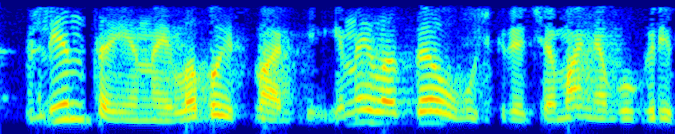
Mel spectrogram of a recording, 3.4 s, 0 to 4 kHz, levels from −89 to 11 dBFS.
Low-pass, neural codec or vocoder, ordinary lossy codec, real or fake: 3.6 kHz; none; AAC, 16 kbps; real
